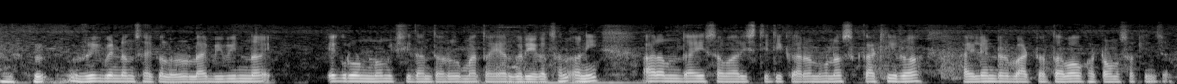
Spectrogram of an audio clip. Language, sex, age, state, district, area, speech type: Nepali, male, 30-45, West Bengal, Kalimpong, rural, read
